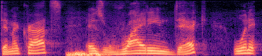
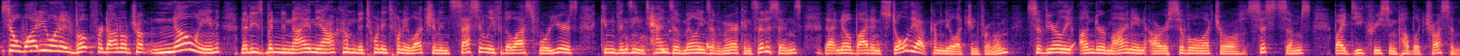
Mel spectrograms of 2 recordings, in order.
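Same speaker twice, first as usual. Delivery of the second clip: dense, relentless, nonstop run-on delivery; 3 semitones higher than usual. Asking another speaker a long question about the election: speaking way too fast. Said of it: "you spoke way too fast for me".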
